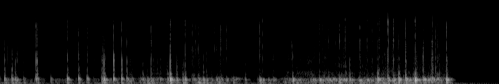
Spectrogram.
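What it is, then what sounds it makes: Acrylic fake ice cube tower. Long nails on both hands tap and scratch over a tower of small, solid, colour-lit acrylic LED fake ice cubes stacked on a round base. The result is a dense, fast run of short, dry clicks and scrapes over a steady low body around 200 Hz. The sound stops abruptly near the end, leaving a brief near-silence before a final soft burst.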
